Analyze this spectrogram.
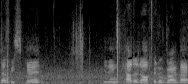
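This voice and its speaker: A man speaks slowly, though only fairly so, with an Australian accent. Noticeable background noise runs under his voice. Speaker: gardening vlogger. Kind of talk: tutorial. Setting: outdoors. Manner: loud.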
